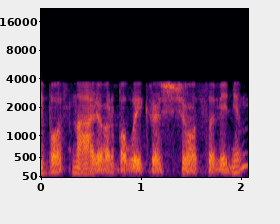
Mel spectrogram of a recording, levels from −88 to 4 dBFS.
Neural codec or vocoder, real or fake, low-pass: vocoder, 22.05 kHz, 80 mel bands, HiFi-GAN; fake; 3.6 kHz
